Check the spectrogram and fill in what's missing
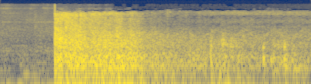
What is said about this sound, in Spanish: La guerra ya ha comenzado. Durante la noche se observaron explosiones, no solo en la zona fronteriza, sino también en las inmediaciones de la capital ucraniana, Kiev.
